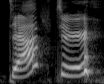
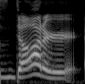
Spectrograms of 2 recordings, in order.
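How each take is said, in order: First: The vowel rhymes with 'laughter', with an f sound. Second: The vowel rhymes with 'water', no f sound. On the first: "words she learned to say incorrectly" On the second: "up pops the next word"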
